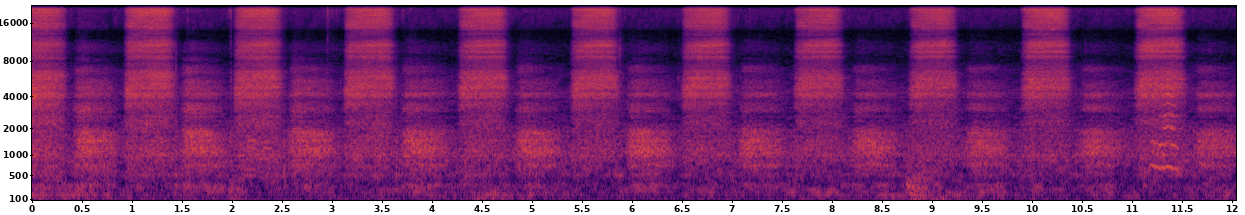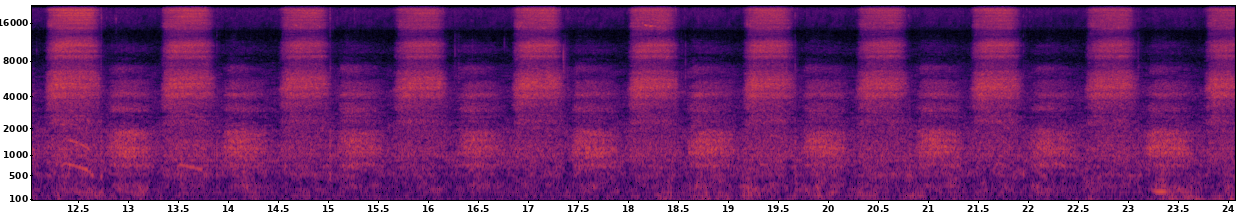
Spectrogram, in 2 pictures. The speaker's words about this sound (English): Inhale through the nose, exhale through the mouth.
